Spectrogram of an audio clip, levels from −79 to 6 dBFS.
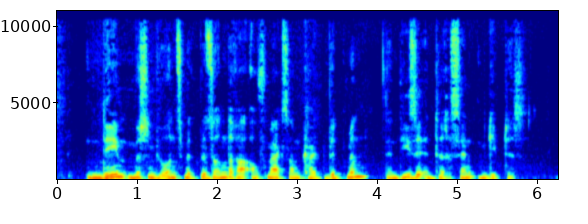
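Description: No technical faults can be heard anywhere in the speech recording.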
